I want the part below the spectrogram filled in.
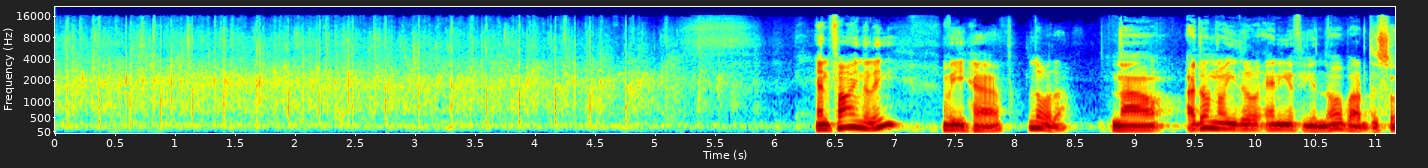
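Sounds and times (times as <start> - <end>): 
audience applauding: 0.0 - 5.8
speech: 6.4 - 11.1.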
